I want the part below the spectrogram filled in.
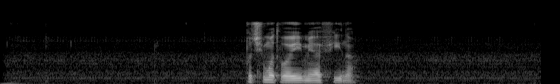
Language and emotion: Russian, neutral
